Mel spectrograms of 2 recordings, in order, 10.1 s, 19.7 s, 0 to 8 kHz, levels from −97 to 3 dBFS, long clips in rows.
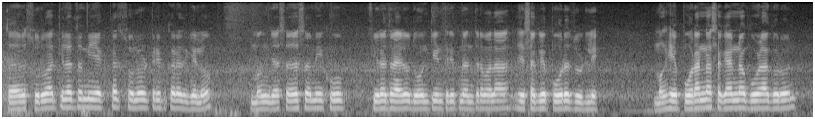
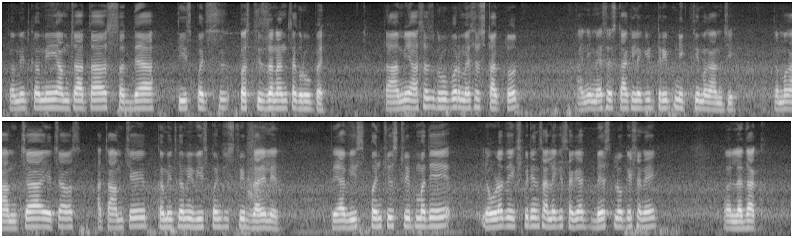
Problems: constant background noise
